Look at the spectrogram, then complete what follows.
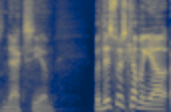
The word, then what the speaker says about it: NXIVM: But yeah, I think I've heard it pronounced as Nexium.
